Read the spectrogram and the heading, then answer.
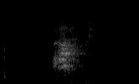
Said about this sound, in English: Your dogs are going insane. What happened out there?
